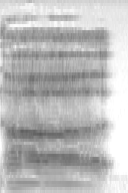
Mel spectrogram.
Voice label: Confused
